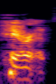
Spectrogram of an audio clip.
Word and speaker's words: Parrott: But I pronounce his name Parrott.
